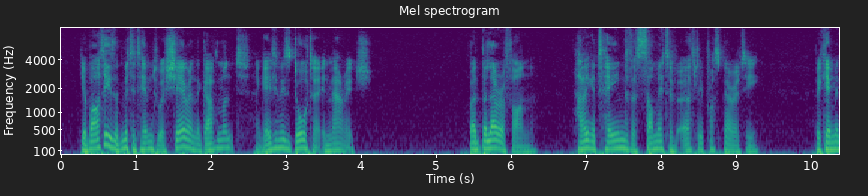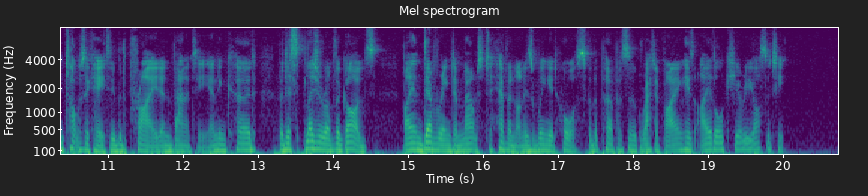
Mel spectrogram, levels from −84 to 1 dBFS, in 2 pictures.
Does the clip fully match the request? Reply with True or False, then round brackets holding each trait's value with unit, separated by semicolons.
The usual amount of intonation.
True (4.7 semitones)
